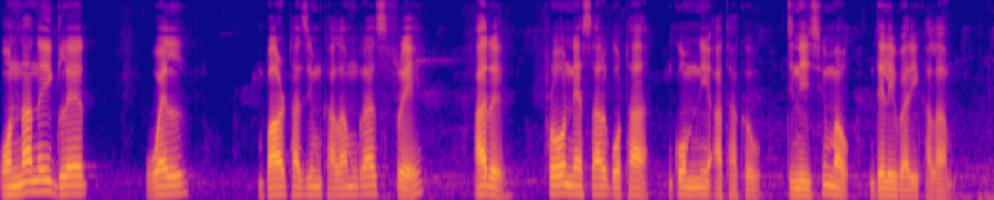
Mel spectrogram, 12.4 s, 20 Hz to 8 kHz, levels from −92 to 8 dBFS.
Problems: none marked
